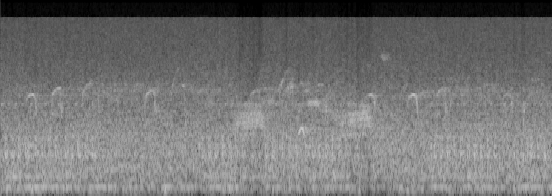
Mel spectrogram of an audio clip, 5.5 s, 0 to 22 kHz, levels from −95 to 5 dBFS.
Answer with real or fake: fake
